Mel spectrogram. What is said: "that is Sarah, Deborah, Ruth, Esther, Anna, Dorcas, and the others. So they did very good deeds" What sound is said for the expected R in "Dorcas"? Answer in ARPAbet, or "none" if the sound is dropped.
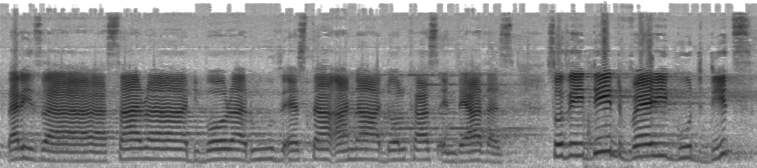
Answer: L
